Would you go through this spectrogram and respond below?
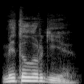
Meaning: metallurgy
- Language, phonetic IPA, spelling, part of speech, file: Russian, [mʲɪtəɫʊrˈɡʲijə], металлургия, noun, Ru-металлургия.ogg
